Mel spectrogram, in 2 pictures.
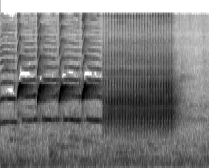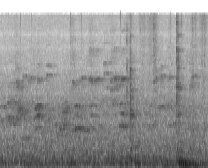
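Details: Malinois canary song opening with four evenly spaced bell-like notes, then a loud buzzy rattling burst of about a second and a half, followed by near silence with faint clicks.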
